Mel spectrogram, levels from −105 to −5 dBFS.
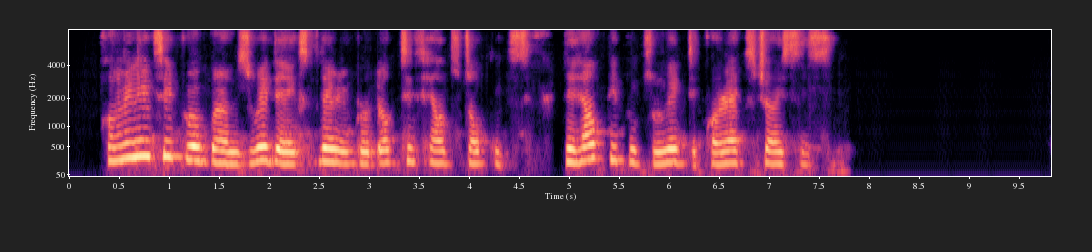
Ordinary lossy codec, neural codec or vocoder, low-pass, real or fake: none; codec, 16 kHz, 2 kbps, FreqCodec, smaller model; none; fake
